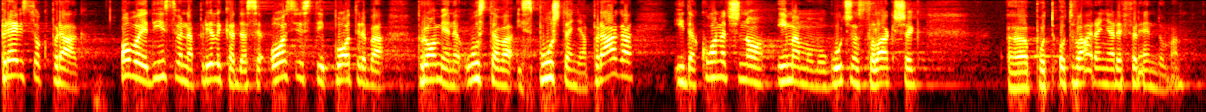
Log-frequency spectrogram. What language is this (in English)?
Croatian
